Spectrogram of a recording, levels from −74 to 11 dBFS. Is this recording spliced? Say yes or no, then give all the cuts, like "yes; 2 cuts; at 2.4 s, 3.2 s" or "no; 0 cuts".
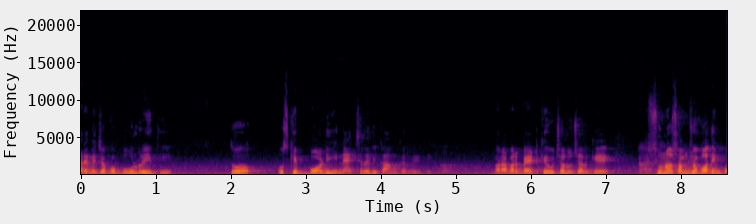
yes; 1 cut; at 7.5 s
